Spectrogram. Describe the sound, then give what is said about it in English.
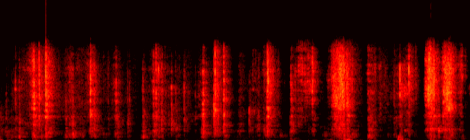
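Paper crinkles and tears in a run of short, crisp rustling bursts as an envelope is pulled open to announce an award winner, with steady scratchy handling throughout and no voices. “this envelope, it's like a triplicate.”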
